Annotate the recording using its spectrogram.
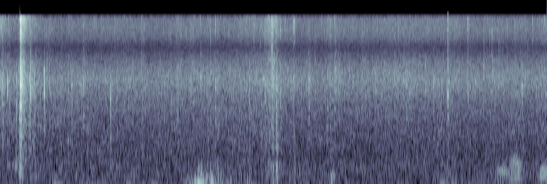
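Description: Stiff cipó vine strands clicking and rustling as they are bent and woven into a basket. A sharp click just after the start is the loudest sound, with a weaker one about two seconds in.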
